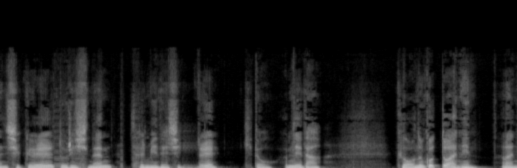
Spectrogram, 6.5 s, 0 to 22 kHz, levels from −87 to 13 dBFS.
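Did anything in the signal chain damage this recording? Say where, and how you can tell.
Yes. GSM phone buzz gets into the analogue wiring from 0.67 to 1.73 s: a raspy 217 Hz buzz about 22 dB under the speech, from rectified data bursts.

The codec also shows AAC frame loss with concealment: smeared, phasey patches at 2.28 to 2.55 s (171 ms, about four frames) and 5.73 to 5.79 s (43 ms, one frame).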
